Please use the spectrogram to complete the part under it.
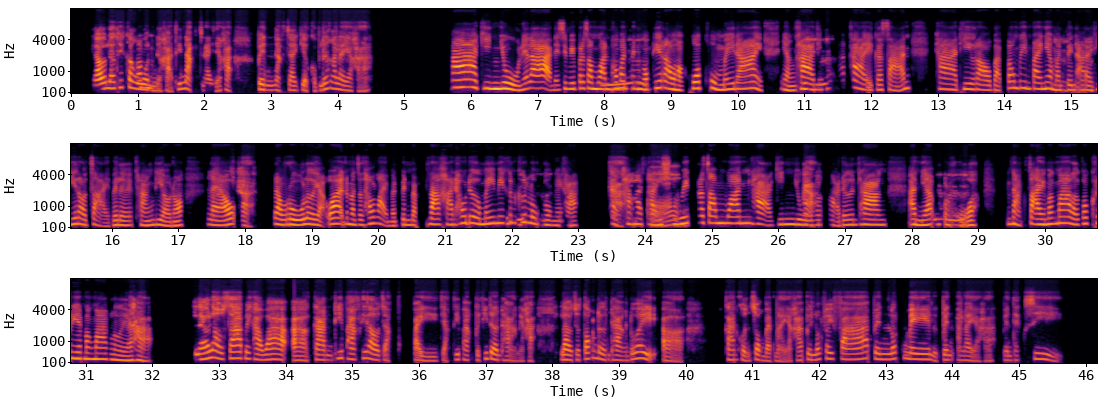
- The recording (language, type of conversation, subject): Thai, advice, คุณเครียดเรื่องค่าใช้จ่ายในการย้ายบ้านและตั้งหลักอย่างไรบ้าง?
- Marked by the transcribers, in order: tapping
